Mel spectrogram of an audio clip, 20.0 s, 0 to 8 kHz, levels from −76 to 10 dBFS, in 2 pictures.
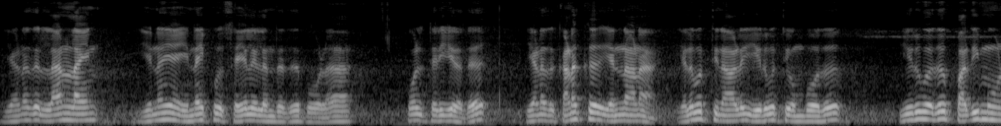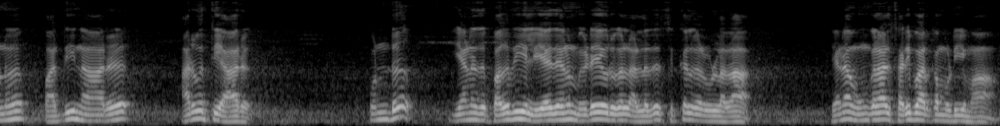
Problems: none marked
